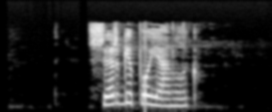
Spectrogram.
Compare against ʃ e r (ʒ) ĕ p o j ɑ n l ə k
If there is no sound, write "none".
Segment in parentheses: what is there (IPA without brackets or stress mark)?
ɣ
